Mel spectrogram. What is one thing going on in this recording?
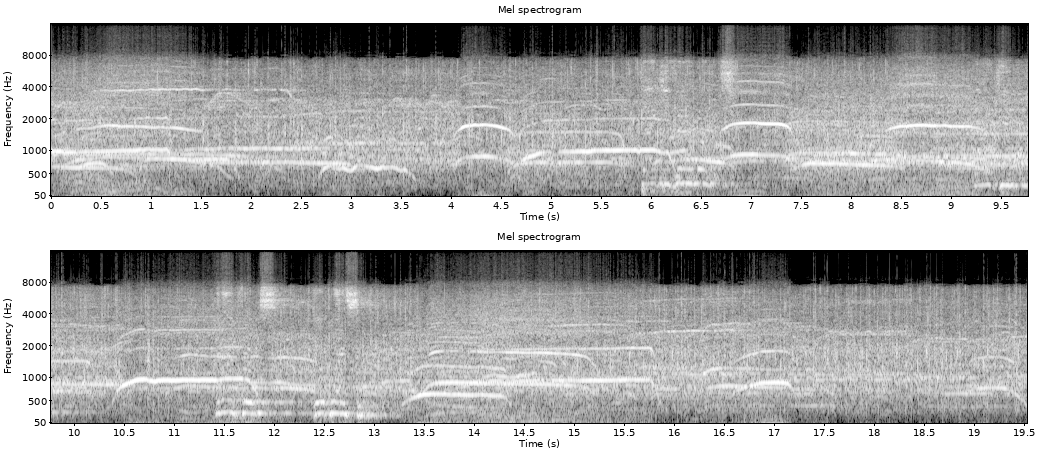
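An audience claps hands along.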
